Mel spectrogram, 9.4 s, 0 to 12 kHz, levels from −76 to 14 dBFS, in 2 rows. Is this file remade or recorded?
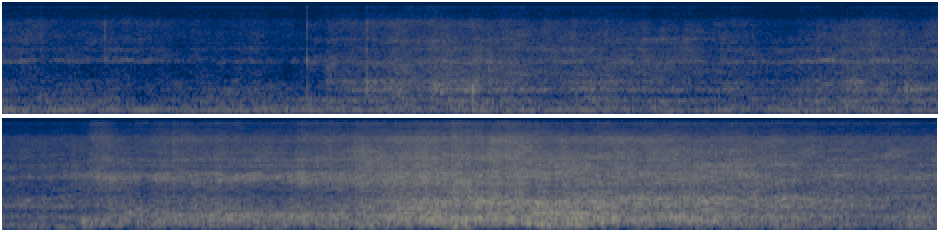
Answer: remade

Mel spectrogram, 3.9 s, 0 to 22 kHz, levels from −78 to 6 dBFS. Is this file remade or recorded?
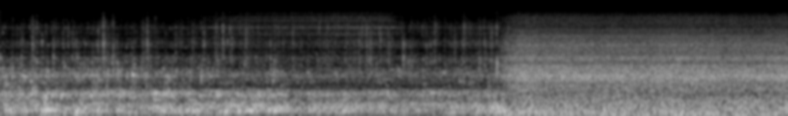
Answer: recorded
